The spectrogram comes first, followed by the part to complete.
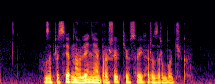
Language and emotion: Russian, neutral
